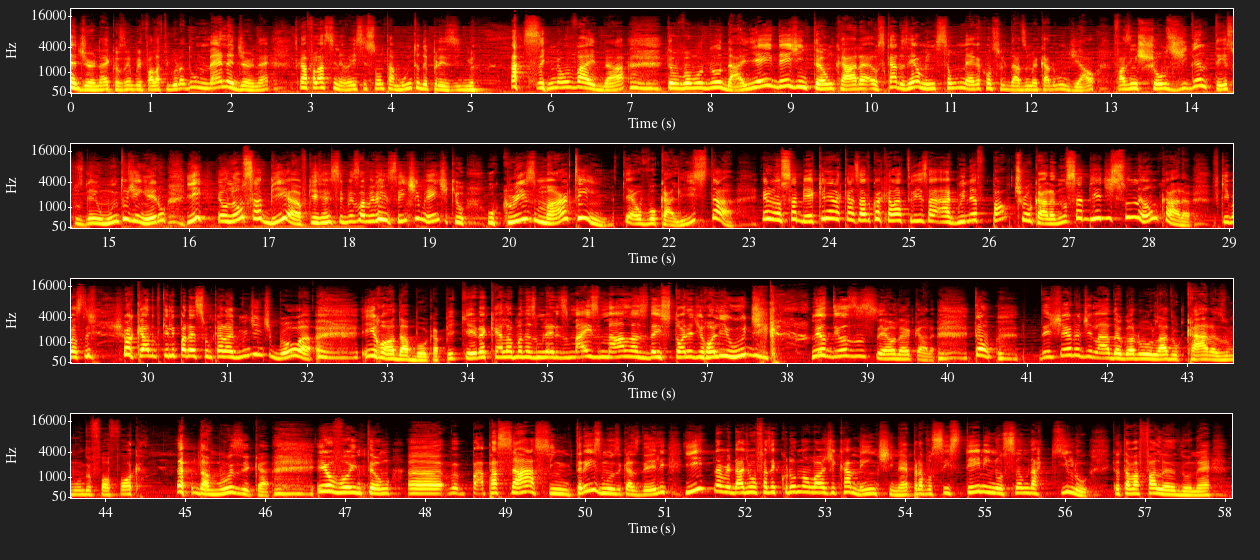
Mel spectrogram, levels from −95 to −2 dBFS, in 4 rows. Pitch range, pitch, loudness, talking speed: 175-255 Hz, 205 Hz, -23 LUFS, 165 wpm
